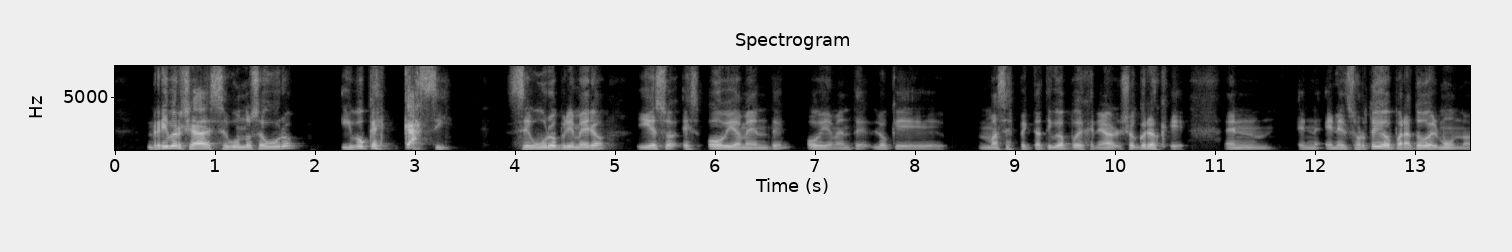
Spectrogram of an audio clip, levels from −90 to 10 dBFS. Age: 30-49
